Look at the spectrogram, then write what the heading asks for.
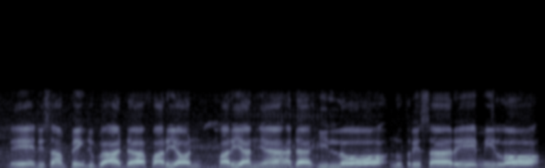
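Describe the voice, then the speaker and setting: A man's voice: fairly high pitch, fairly even intonation, measured pace, a bit bright, muffled recording, a little hiss or hum. A man vlogging from a roadside drink stall, chatting casually with the vendor and prompting him with short questions. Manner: chatty, keeps prompting with "ya, Bang?". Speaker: food vlogger interviewing a vendor. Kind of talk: casual street-food interview.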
